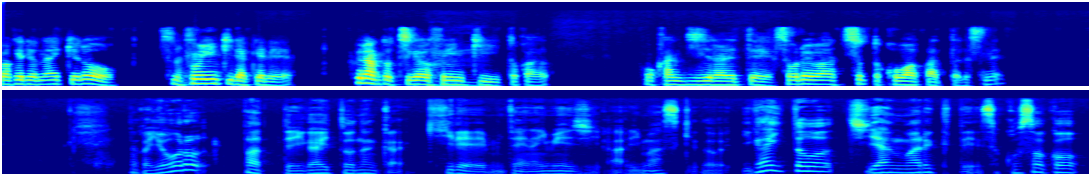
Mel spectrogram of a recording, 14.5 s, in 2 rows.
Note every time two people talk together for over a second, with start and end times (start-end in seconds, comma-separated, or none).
none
